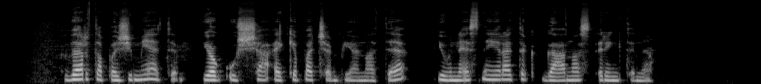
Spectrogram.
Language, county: Lithuanian, Šiauliai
